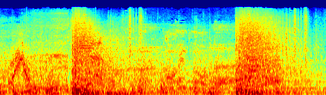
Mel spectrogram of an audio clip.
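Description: A shotgun fires loud, booming blasts.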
